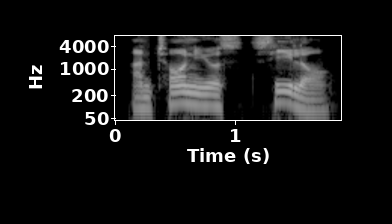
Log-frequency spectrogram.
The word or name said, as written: Antonius Silo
